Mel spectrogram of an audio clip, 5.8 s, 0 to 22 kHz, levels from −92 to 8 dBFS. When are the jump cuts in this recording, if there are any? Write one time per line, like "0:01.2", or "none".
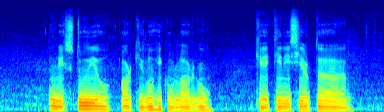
0:04.1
